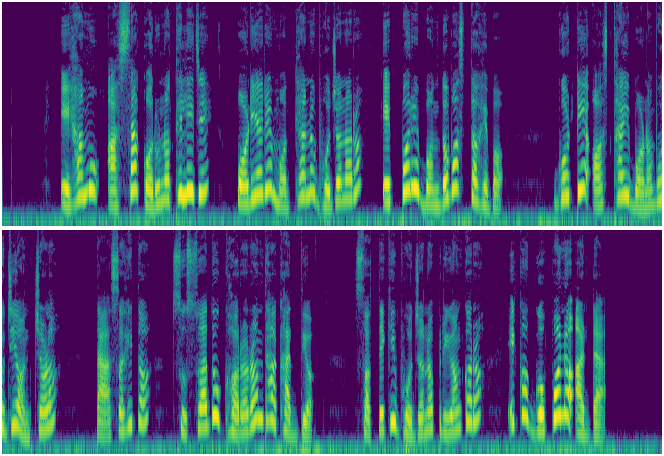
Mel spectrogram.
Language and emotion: Odia, surprised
